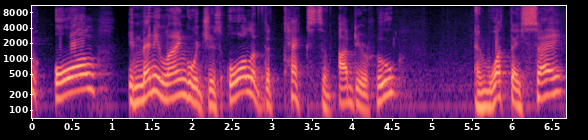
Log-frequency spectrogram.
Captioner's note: non-english speech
